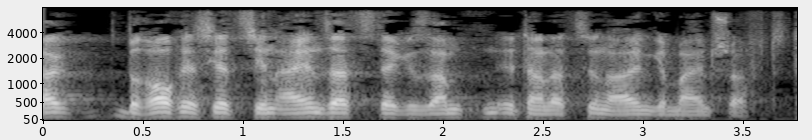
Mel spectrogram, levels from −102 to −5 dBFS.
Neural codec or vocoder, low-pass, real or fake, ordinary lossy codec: none; 7.2 kHz; real; none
